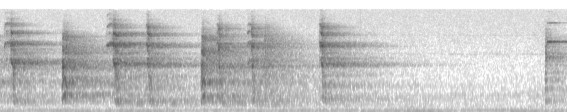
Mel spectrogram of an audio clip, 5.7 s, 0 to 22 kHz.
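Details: Falcon at a camera-watched nest on 6 October 2023 at 16:43, with two chicks hatched days earlier and a third egg pipped; a series of harsh, rasping, harmonic notes about twice a second, each echoing, then quieter with a final burst.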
